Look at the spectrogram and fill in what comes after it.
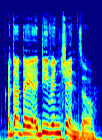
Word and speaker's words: DiVincenzo: Is that how you say it? Cinzo? – Dante DiVincenzo.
